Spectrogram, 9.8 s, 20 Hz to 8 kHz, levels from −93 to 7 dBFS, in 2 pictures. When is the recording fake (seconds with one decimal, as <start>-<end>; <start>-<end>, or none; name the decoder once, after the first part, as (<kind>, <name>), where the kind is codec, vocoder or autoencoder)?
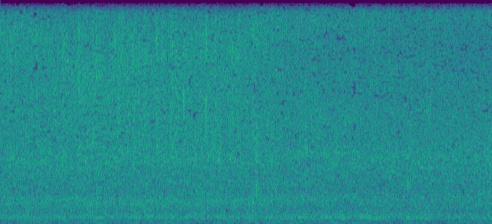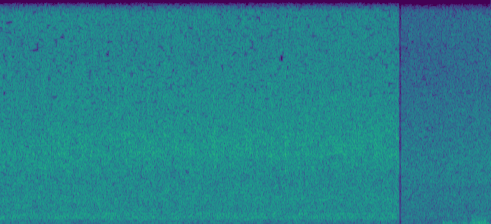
none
